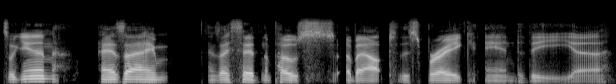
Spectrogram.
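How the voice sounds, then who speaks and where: A man's voice: low-pitched, slow, creaky, pushed and bright, clean tone, no echo. A man hosting a sports card break livestream, chatting casually and thinking aloud with fillers and restarts.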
